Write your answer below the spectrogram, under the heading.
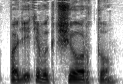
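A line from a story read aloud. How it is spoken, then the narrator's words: Grumbling. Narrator (Russian): проворчал Сварог традиционное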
